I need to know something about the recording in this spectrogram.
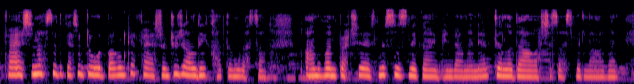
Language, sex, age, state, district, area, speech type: Kashmiri, female, 18-30, Jammu and Kashmir, Anantnag, rural, spontaneous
